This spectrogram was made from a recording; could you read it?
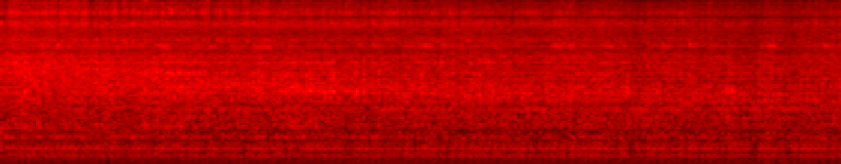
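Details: Brush cutter after repair of a fuel leak from a split fuel hose that had stopped the engine while mowing: small two-stroke running steadily with a fast even buzz, no stumbling or surging; healthy.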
